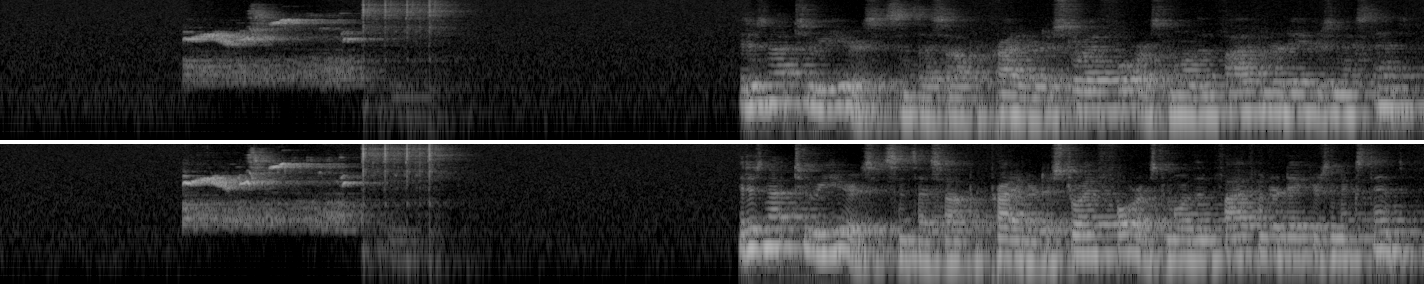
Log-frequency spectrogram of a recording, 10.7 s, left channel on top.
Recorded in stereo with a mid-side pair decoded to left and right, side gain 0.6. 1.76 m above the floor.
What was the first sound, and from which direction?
A bird, 65° right.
